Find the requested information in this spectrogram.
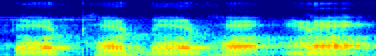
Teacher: टवर्ग जो मूर्धा से बोला जाता है। ट ठ ड ढ अण, इसे मूर्धन्य कहा जाता है।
